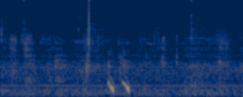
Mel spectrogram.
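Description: A small dog yelps briefly twice.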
